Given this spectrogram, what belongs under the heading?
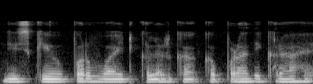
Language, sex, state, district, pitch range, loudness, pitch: Hindi, male, Himachal Pradesh, Shimla, 120-130 Hz, -16 LUFS, 125 Hz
